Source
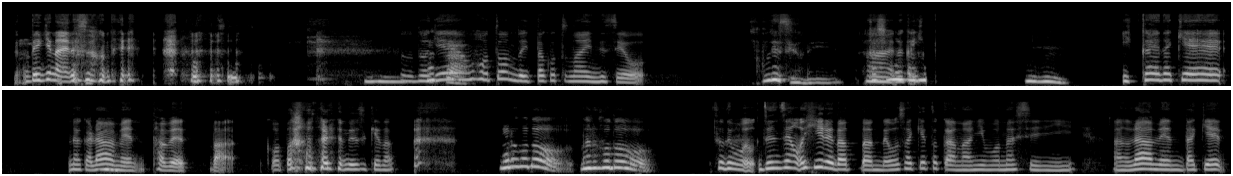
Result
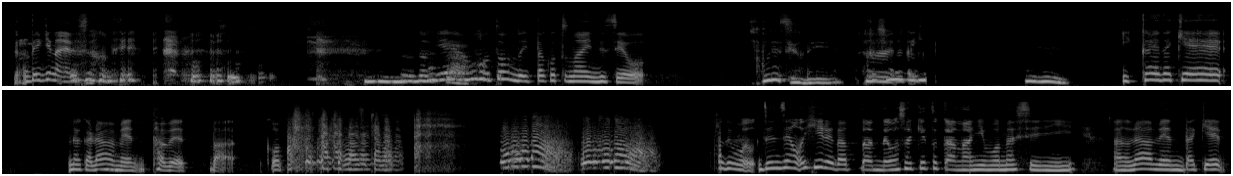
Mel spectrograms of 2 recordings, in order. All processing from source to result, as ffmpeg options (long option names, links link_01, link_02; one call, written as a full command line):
ffmpeg -i in.wav -filter_complex "[0:a]asettb=1/sr,asplit=3[link_01][link_02][link_03];[link_01]atrim=end=0.604[link_04];[link_02]atrim=start=0.6:end=5.07,asetpts=PTS-STARTPTS,afade=type=in:duration=0.004:curve=qsin,afade=type=out:start_time=4.466:duration=0.004:curve=qsin,bandreject=frequency=1600:width=27,flanger=delay=18:depth=5.8:speed=2.8,lowshelf=frequency=320:gain=8.5[link_05];[link_03]atrim=start=5.066[link_06];[link_04][link_05]acrossfade=duration=0.004:curve1=hsin:curve2=qsin[link_07];[link_07][link_06]acrossfade=duration=0.004:curve1=qsin:curve2=hsin,asettb=1/sr,asplit=3[link_08][link_09][link_10];[link_08]atrim=end=8.664[link_11];[link_09]atrim=start=8.66:end=10.57,asetpts=PTS-STARTPTS,afade=type=in:duration=0.004:curve=qsin,afade=type=out:start_time=1.906:duration=0.004:curve=qsin,asuperstop=centerf=960:order=12:qfactor=2.5,highshelf=frequency=9200:gain=-9[link_12];[link_10]atrim=start=10.566[link_13];[link_11][link_12]acrossfade=duration=0.004:curve1=hsin:curve2=qsin[link_14];[link_14][link_13]acrossfade=duration=0.004:curve1=qsin:curve2=hsin,asettb=1/sr,asplit=3[link_15][link_16][link_17];[link_15]atrim=end=15.134[link_18];[link_16]atrim=start=15.13:end=19.48,asetpts=PTS-STARTPTS,afade=type=in:duration=0.004:curve=qsin,afade=type=out:start_time=4.346:duration=0.004:curve=qsin,aeval=exprs='abs(val(0))':channel_layout=same,highpass=230,lowpass=7100,aecho=1:1:109:0.282,atrim=end_sample=191835[link_19];[link_17]atrim=start=19.476[link_20];[link_18][link_19]acrossfade=duration=0.004:curve1=hsin:curve2=qsin[link_21];[link_21][link_20]acrossfade=duration=0.004:curve1=qsin:curve2=hsin,asettb=1/sr,asplit=3[link_22][link_23][link_24];[link_22]atrim=end=20.824[link_25];[link_23]atrim=start=20.82:end=21.97,asetpts=PTS-STARTPTS,afade=type=in:duration=0.004:curve=qsin,afade=type=out:start_time=1.146:duration=0.004:curve=qsin,asuperstop=centerf=2500:order=4:qfactor=3.2,equalizer=frequency=530:width_type=o:width=2.1:gain=-10.5,aecho=1:1:3.2:0.92,atrim=end_sample=50715[link_26];[link_24]atrim=start=21.966[link_27];[link_25][link_26]acrossfade=duration=0.004:curve1=hsin:curve2=qsin[link_28];[link_28][link_27]acrossfade=duration=0.004:curve1=qsin:curve2=hsin,acompressor=threshold=-27dB:ratio=5,alimiter=level_in=0.5dB:limit=-24dB:level=0:latency=1:release=161,volume=-0.5dB" out.wav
